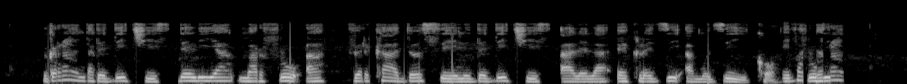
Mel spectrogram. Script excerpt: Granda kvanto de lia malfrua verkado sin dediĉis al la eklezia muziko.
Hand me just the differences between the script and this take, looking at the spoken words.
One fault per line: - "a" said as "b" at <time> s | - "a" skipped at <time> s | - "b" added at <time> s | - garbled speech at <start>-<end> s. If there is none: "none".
- "kvanto" said as "dediĉis" at 1.0 s
- garbled speech at 7.8-8.4 s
